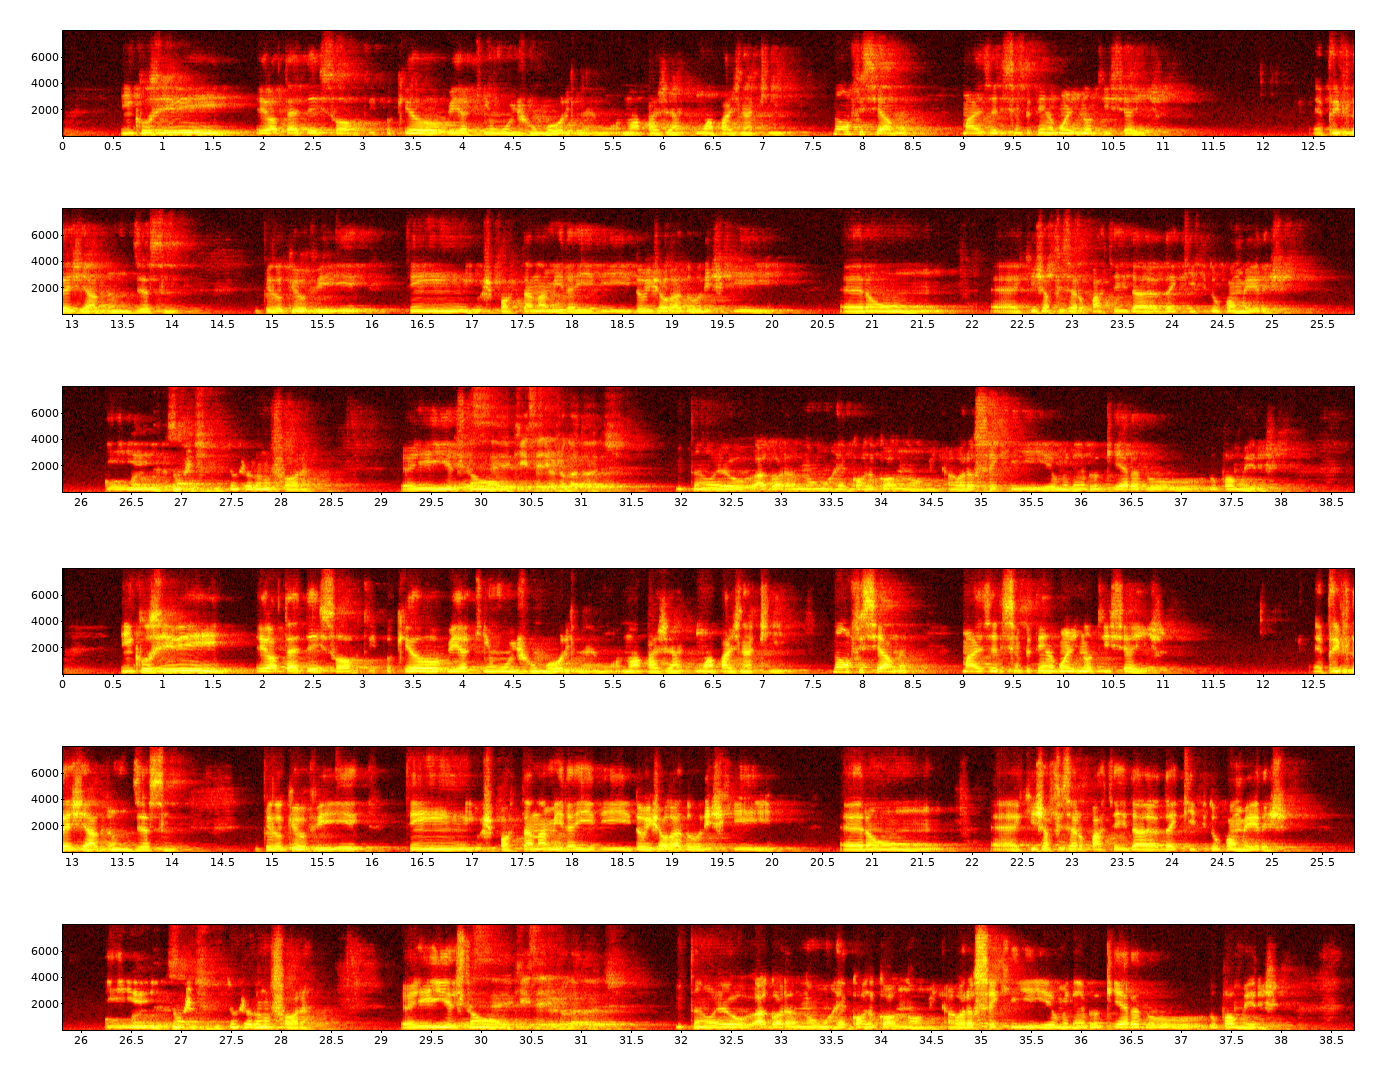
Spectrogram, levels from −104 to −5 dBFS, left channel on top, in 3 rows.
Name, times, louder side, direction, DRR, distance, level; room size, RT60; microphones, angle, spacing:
voice 1, 0.6-1.7 1.9-7.3 7.7-8.5 9.0-11.0 12.5-14.0 14.5-14.6 14.9-15.9 16.4-20.0 20.7-21.7 22.2-25.2 26.2-28.3 28.7-28.8 29.2-30.3 31.9-38.0 38.5-38.6, right 2 dB, 75° right, 5 dB, 2.1 m, -25 dB
voice 2, 26.2-27.4 29.7-31.4, left 2 dB, 30° left, 2 dB, 6.8 m, -31 dB
25.5 x 20.5 x 9.7 m, 1.3 s
head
